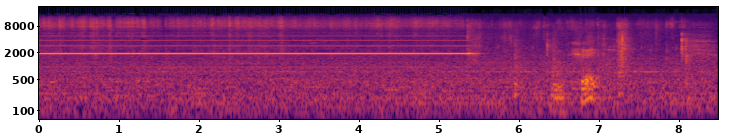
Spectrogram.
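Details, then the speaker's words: Steady high electronic tone that stops abruptly, then room sounds; hyfrecator electrosurgery vaporizing a lower-leg mole of a 29-year-old woman, pressed down to clear tissue. "once that bit's done with a rough surface cause and quite a bit of pressure you can see it starts to come off and we soon down to clear a tissue"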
